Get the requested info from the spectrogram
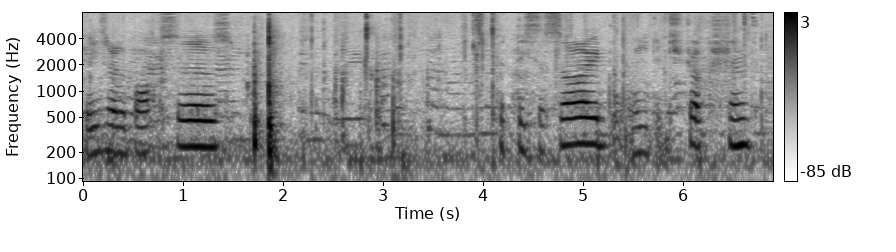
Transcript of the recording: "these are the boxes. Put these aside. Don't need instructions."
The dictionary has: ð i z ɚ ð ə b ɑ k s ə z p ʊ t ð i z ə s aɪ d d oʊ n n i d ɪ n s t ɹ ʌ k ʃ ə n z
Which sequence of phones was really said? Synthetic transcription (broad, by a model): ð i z ɚ ð ə b ɑ k s ə z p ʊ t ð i s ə s aɪ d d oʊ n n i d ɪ n s t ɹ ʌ k ʃ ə n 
